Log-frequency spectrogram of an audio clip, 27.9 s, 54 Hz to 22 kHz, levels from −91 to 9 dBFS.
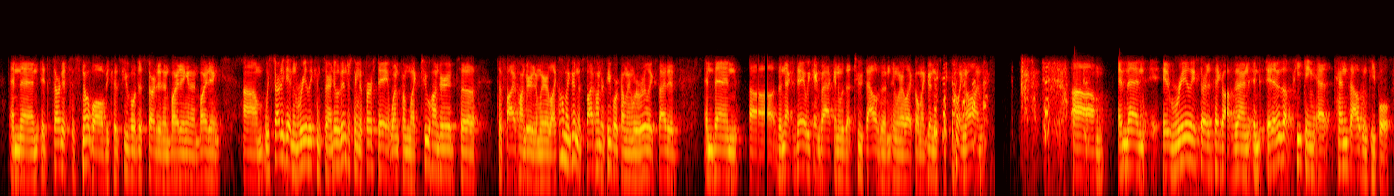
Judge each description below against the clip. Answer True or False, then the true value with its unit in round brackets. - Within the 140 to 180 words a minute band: False (205 wpm)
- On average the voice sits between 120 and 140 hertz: False (110 Hz)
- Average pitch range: True (3.7 semitones)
